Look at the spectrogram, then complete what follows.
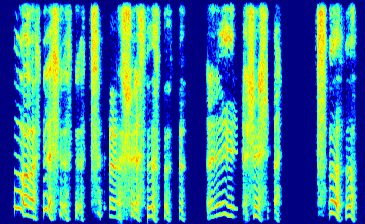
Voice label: angry, speech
